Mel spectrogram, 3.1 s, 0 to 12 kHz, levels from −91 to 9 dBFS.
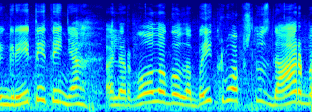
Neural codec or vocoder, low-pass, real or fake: none; 10.8 kHz; real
